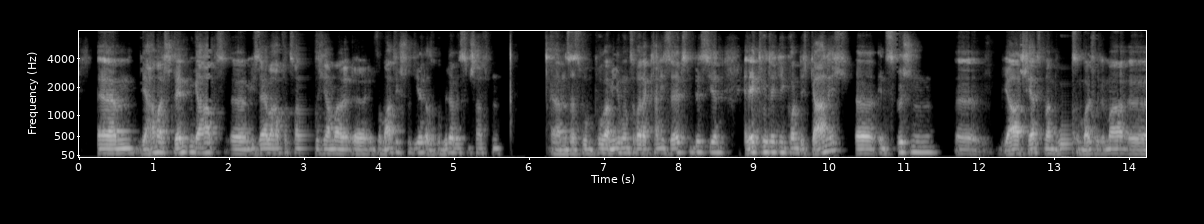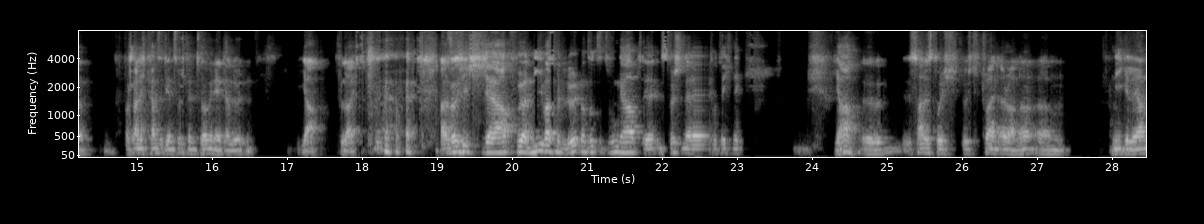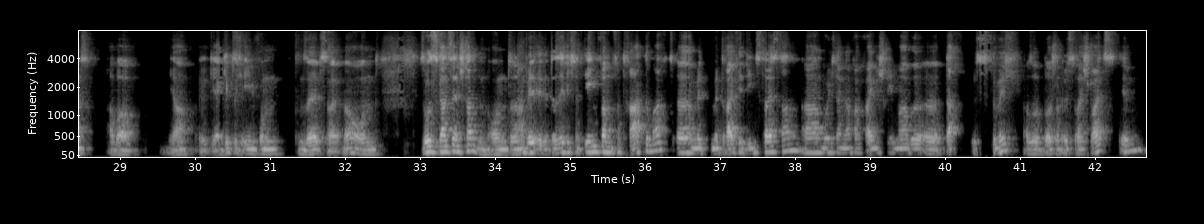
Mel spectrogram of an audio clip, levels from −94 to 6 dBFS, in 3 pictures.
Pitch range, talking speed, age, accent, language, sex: 100-120 Hz, 195 wpm, 40-59, German, German, male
